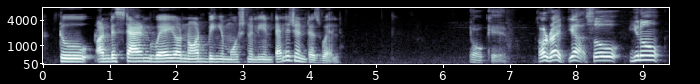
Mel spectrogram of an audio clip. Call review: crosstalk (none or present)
none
